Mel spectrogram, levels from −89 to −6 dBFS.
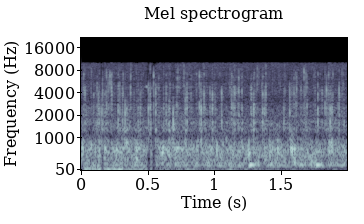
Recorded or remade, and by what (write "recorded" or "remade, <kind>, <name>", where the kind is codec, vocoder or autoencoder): recorded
